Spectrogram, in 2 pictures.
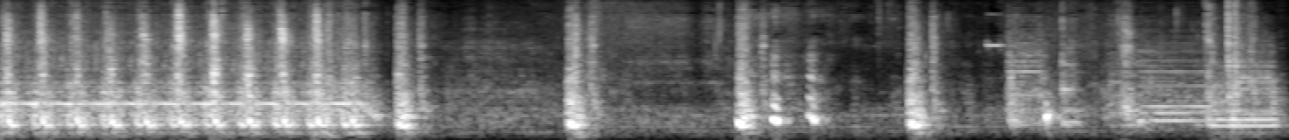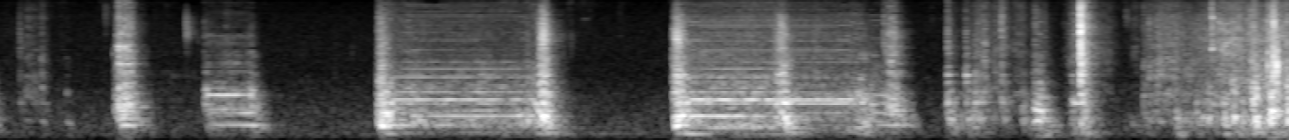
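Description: An embroidery machine stitches an in-the-hoop vertical wallet with rapid mechanical chattering in bursts. Each run of stitching stops and starts again, and short pauses of near silence separate the runs.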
